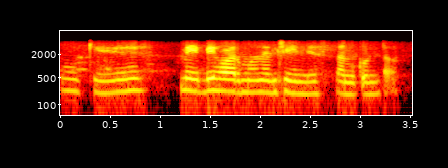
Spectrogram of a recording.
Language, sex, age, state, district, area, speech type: Telugu, female, 18-30, Telangana, Nalgonda, rural, conversation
